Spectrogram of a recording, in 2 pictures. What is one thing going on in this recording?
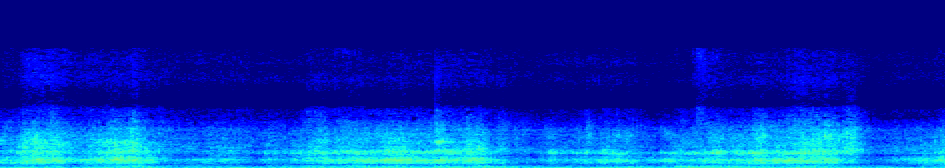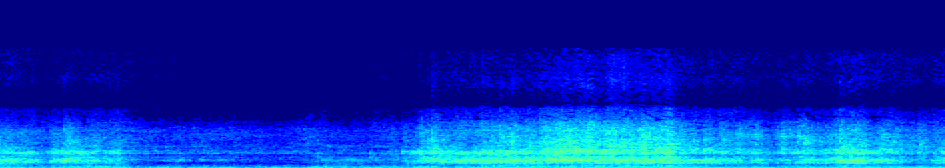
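A handheld massage device buzzes against a man's neck.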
